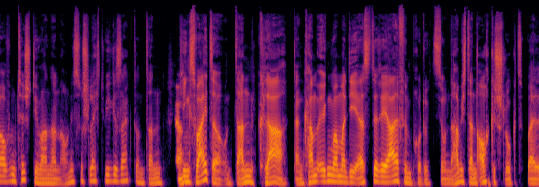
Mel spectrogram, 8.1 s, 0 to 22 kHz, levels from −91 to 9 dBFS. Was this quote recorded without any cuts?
no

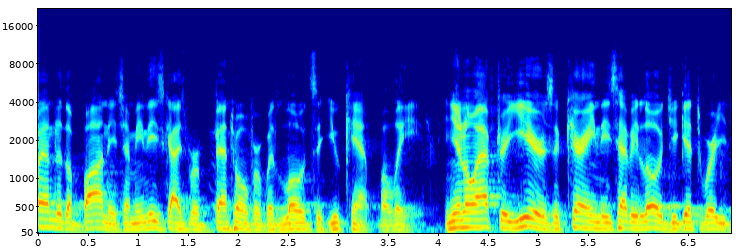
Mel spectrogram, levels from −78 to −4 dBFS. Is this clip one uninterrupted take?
no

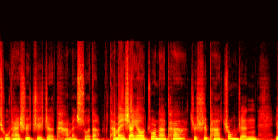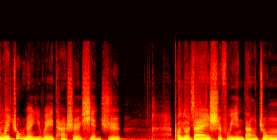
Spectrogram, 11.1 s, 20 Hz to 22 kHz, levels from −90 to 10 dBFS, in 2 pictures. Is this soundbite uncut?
no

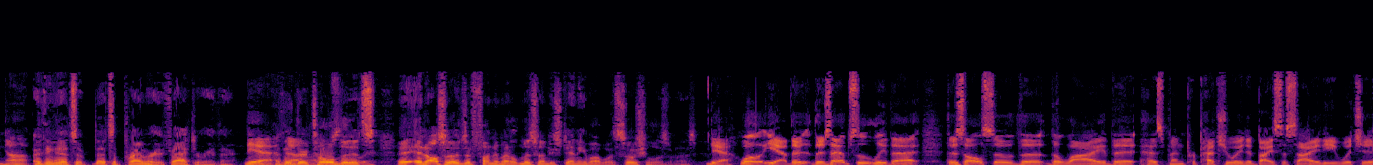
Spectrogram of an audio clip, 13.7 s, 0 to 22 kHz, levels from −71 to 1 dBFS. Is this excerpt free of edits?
yes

